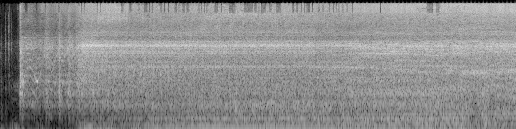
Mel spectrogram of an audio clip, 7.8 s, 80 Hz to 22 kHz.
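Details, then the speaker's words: 2004 Jeep Liberty Renegade after repairing a dropped rocker arm from collapsed lifter, first start after battery disconnect: cranks, catches to fast idle with faint steady hiss of a vacuum leak; ticking gone. "I do hear a vacuum leak, something sucking somewhere."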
